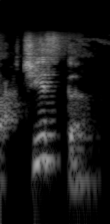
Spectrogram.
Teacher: Quando você vê a forma fonética disso, artista, tá tudo certo, né? Você vê que tem um tch, mas depois dele tem um i.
